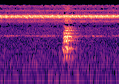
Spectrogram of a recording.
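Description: Steady high-pitched chirring of crickets, with one short bark about a second and a half in.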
